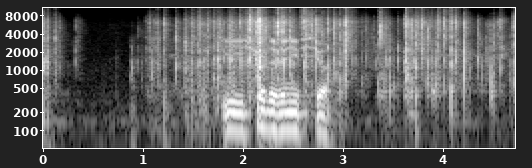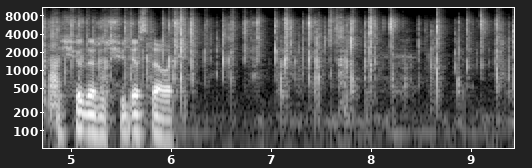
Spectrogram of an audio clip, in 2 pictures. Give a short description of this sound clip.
Man in foreign language speaking as he crinkles some type of material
